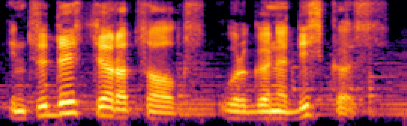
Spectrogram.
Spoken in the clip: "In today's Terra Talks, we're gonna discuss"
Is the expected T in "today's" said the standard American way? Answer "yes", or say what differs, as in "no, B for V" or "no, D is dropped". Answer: no, S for T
